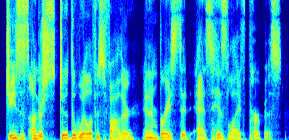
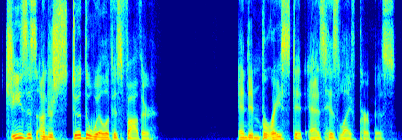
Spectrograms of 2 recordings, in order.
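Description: First: It is read fast. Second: It is read slowly.

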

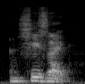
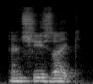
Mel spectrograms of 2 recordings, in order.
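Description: No difference in how they are said.

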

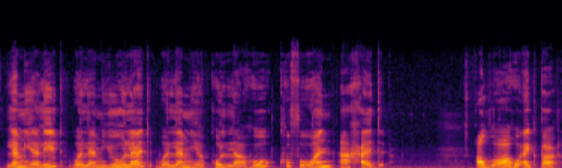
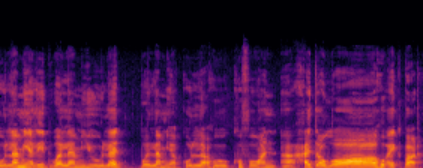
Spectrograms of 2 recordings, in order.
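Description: First: A clear pause comes before Allahu akbar. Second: The verse runs straight into Allahu akbar. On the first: The speaker calls it right. "So you make a space between them" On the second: The speaker calls it wrong. "you don't connect the end of the surah with the takbir"

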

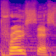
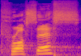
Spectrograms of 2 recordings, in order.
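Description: First: It is said with a British pronunciation. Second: It is said with an American pronunciation. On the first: This is how the speaker normally says it. "instead of saying process" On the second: The speaker slipped into the local way of saying it. "without realizing I said process"

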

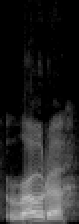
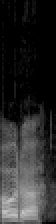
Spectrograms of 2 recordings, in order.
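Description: First: The word begins with an R sound. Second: The word begins with an H sound. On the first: The speaker calls it wrong. "instead of Roda" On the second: The speaker calls it right. "The letter R has a H sound. This is the reason we say Roda"

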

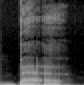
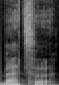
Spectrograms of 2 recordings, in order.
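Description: First: It is said with a Yorkshire accent. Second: It is said with a standard English accent. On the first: The speaker calls it wrong. "I said better than like my in my Yorkshire accent" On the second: The speaker calls it right. "Better is the better way to say better"

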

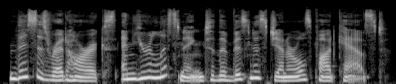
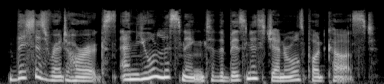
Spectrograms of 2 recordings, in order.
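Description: First: It is spoken in an American accent. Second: It is spoken in a British accent. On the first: "And then in American" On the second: "after the British one"

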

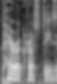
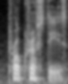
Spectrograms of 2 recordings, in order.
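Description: First: The first syllable sounds like 'per'. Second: The first syllable sounds like 'pro'. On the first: The speaker calls it wrong. "Not Per Christie's" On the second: The speaker calls it right. "it's Pro Christie's"

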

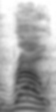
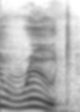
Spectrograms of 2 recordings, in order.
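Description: First: The vowel sounds like the one in 'out'. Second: The vowel sounds like the one in 'boot'. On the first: "spell it the actual way" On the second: "If you say root, spell it like the tree"

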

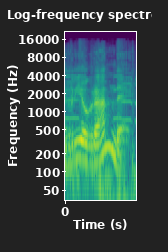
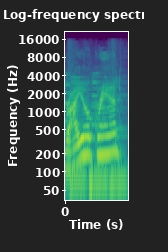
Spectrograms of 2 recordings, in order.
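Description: First: The name is said with Spanish-style sounds. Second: The name is said with English-style sounds. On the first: This is how a Spanish speaker would say it. The speaker calls it right. "Instinctively, I want to say" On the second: This is how the school says its own name. The speaker calls it wrong. "the pronunciation of Rio Grande just hurts my heart as a Spanish speaker"

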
